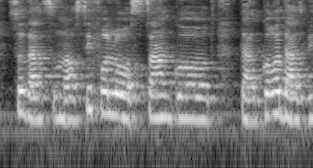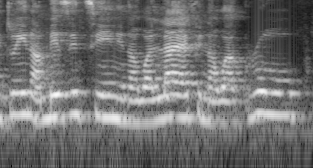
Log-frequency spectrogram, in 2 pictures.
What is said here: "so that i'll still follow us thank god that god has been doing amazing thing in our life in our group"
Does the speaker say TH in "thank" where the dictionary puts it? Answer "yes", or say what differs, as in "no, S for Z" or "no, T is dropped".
no, T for TH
